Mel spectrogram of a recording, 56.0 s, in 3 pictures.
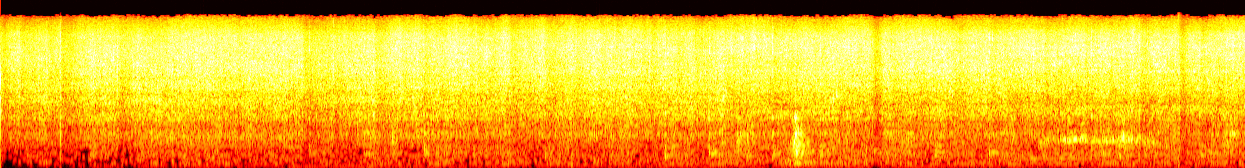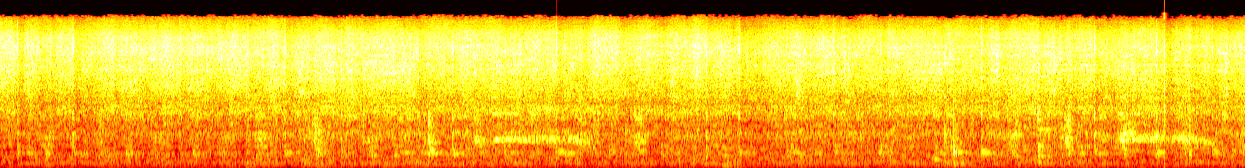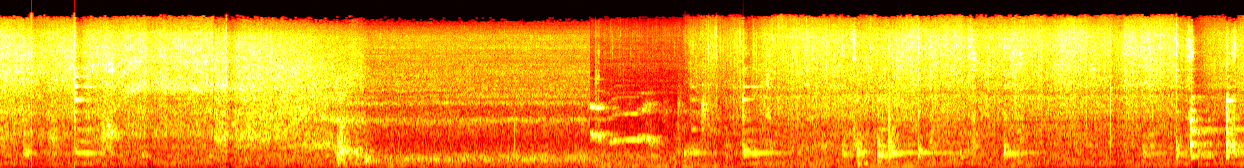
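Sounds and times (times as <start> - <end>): onions sizzling in hot oil: 0.0 - 56.0
spatula scraping a pan: 8.8 - 42.8, 47.6 - 56.0.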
